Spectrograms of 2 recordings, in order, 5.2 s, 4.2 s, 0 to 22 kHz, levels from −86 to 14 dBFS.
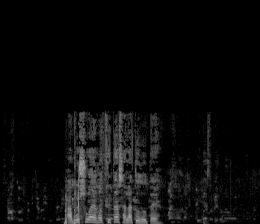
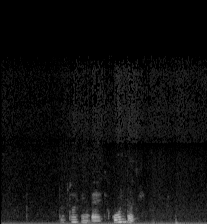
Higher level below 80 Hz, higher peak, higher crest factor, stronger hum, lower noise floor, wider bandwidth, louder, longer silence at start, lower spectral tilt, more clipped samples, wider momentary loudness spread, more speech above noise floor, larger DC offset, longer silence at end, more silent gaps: about the same, -60 dBFS vs -60 dBFS; about the same, -10 dBFS vs -8 dBFS; about the same, 24 dB vs 20 dB; neither; first, -69 dBFS vs -52 dBFS; second, 11.5 kHz vs 16.5 kHz; second, -28 LUFS vs -25 LUFS; second, 0.15 s vs 1.2 s; second, -1.5 dB/octave vs -8 dB/octave; neither; about the same, 28 LU vs 27 LU; first, 40 dB vs 28 dB; neither; first, 1 s vs 0.45 s; neither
